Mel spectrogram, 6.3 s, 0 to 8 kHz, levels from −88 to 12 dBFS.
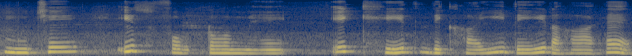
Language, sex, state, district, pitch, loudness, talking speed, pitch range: Hindi, female, Madhya Pradesh, Katni, 205 Hz, -16 LUFS, 95 wpm, 185-250 Hz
